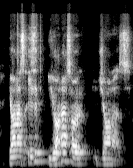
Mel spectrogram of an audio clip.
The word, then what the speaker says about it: Jonas: Jonas, is it Jonas or Jonas? How do you pronounce it? Yeah, in German it's Jonas, but Jonas is also fine.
